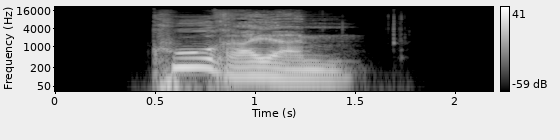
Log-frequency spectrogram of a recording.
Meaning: dative plural of Kuhreiher
- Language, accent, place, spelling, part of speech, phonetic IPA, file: German, Germany, Berlin, Kuhreihern, noun, [ˈkuːˌʁaɪ̯ɐn], De-Kuhreihern.ogg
